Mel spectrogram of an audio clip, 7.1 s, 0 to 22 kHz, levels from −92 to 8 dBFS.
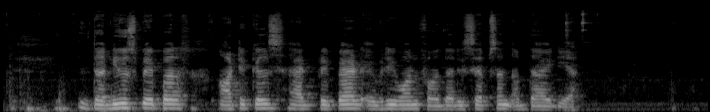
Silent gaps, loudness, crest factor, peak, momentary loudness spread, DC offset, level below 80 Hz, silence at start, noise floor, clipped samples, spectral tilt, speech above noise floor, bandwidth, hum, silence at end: none; -36 LUFS; 18 dB; -20 dBFS; 18 LU; under 0.1%; -68 dBFS; 0.1 s; -73 dBFS; under 0.1%; -6.5 dB/octave; 38 dB; 13.5 kHz; none; 1.25 s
